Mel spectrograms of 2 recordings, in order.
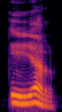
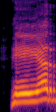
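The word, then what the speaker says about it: heir: इसका जो उच्चारण है ना वो होता है एयर। है ना? एयर करके होता है एयर। है ना? इसका उच्चारण हेयर नहीं है। एयर है।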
